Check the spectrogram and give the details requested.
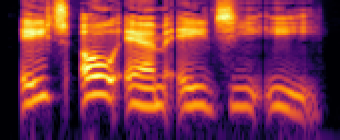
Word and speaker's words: homage: how do you say h o m a g e uh I always say homage that's right and now they still leave the H off but they say homage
